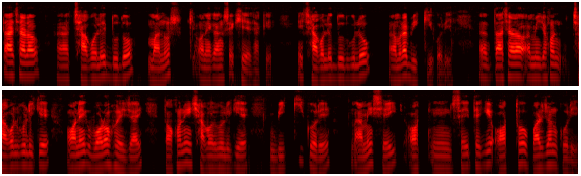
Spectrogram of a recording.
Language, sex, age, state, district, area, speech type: Bengali, male, 45-60, West Bengal, Purba Medinipur, rural, spontaneous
